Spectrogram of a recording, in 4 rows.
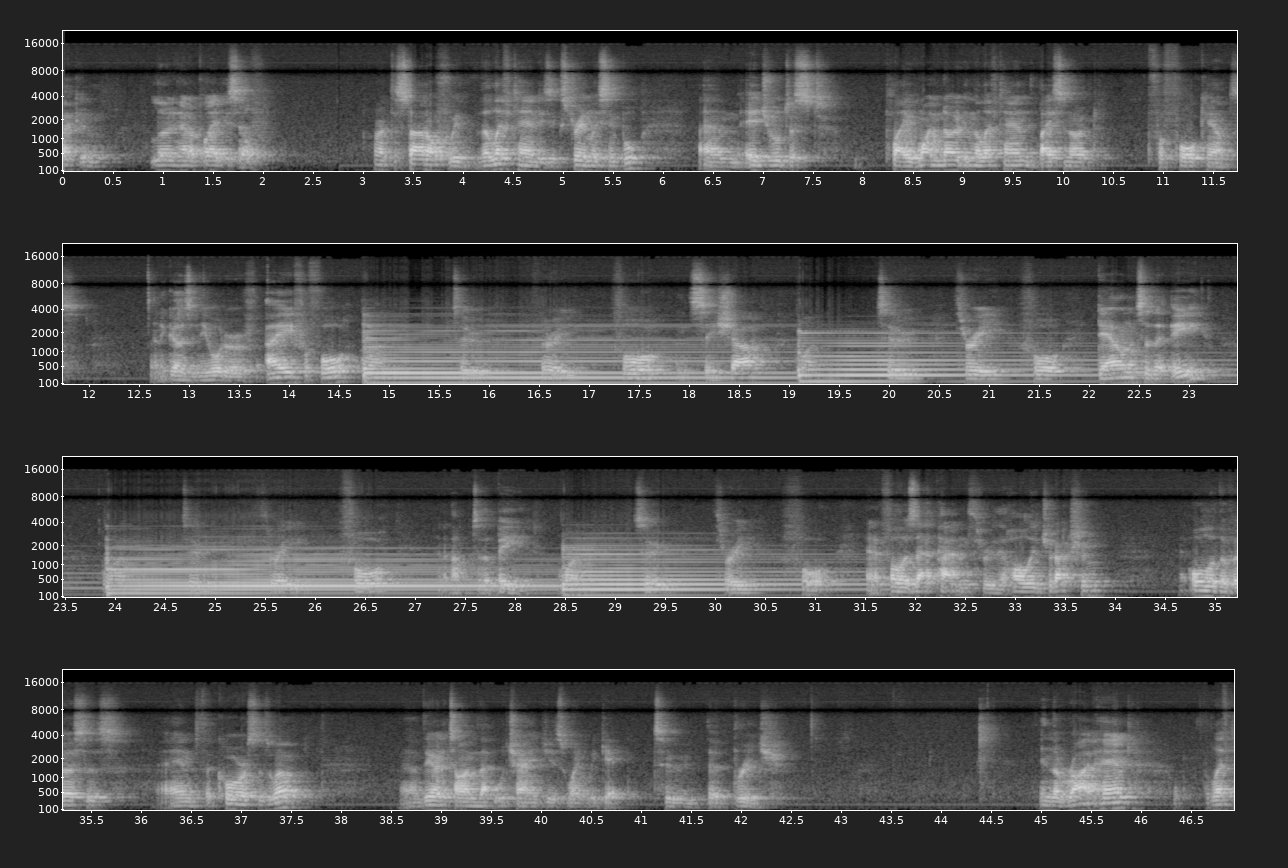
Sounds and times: Speech: 0.0s - 2.2s, 3.1s - 12.0s, 12.6s - 14.9s, 15.6s - 18.9s, 19.9s - 23.3s, 24.7s - 28.6s, 29.2s - 34.0s, 34.6s - 37.8s, 38.6s - 42.6s, 45.0s - 46.9s.

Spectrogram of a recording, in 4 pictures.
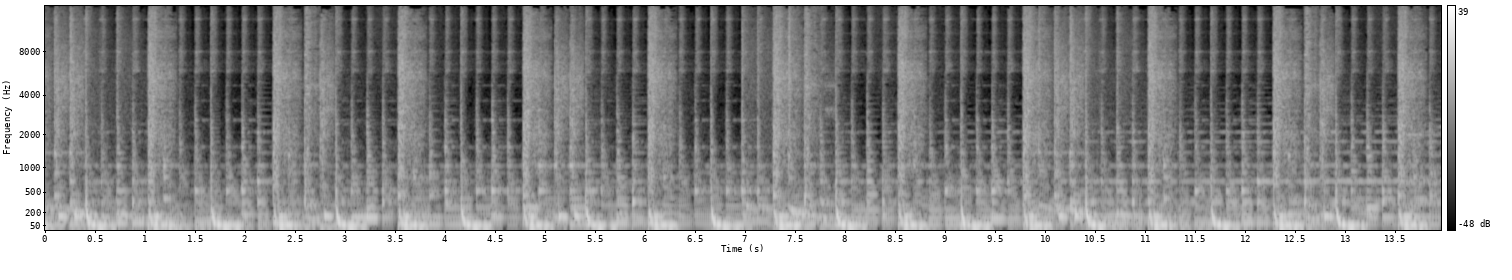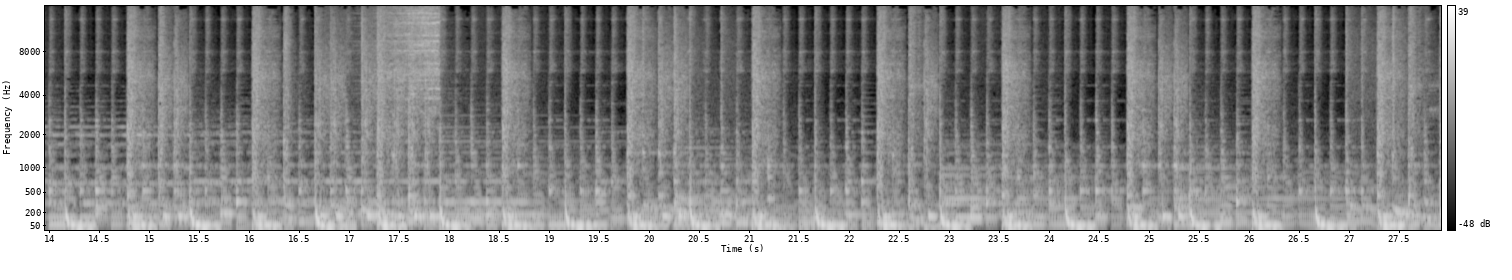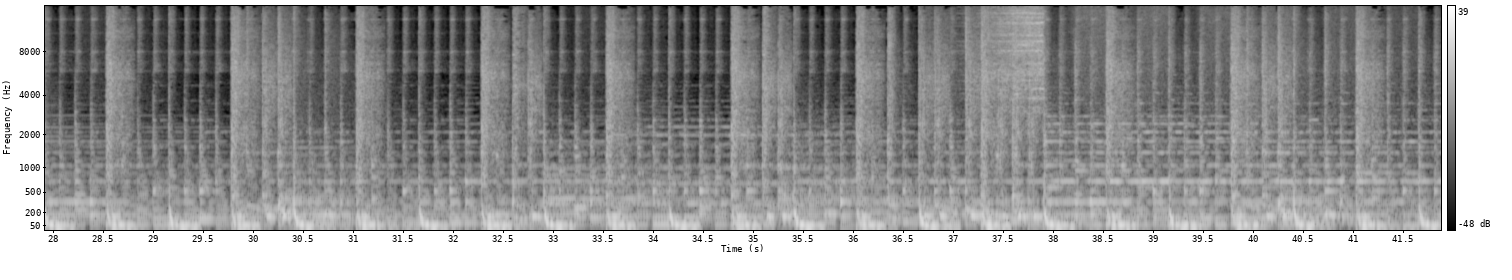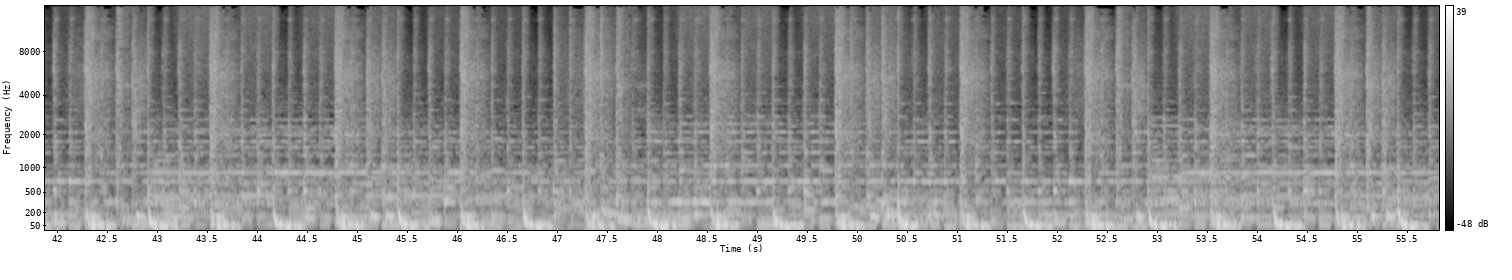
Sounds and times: Music: 0.0s - 55.8s.

